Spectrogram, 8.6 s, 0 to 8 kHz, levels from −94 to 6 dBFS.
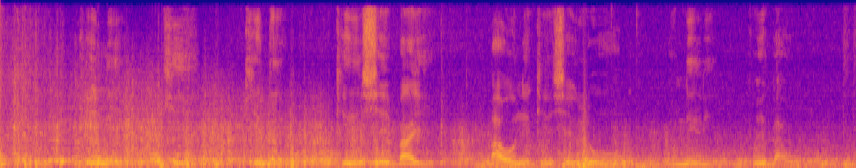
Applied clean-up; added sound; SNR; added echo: none; Thunder; -2 dB; none.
